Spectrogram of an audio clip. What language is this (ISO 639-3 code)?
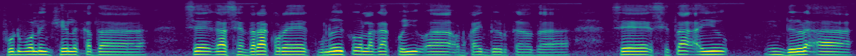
sat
